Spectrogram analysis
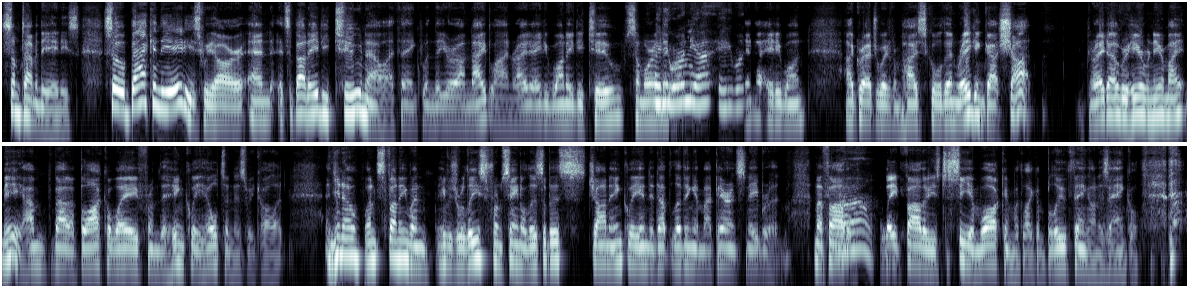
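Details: Adult male speaker; normal voice.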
